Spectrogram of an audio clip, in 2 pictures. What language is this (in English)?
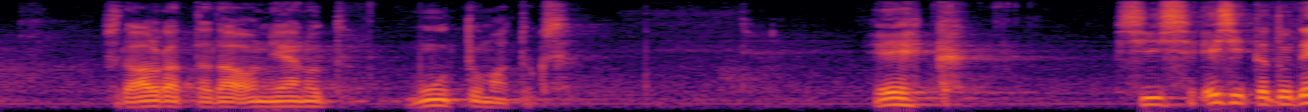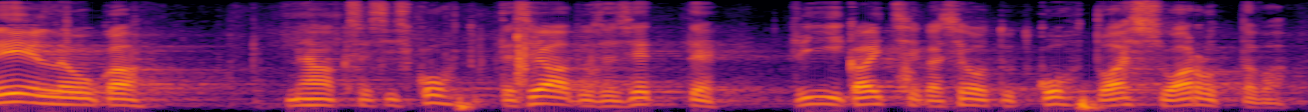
Estonian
